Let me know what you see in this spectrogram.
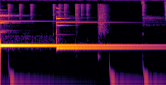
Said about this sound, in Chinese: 门铃响了，一定是哥哥你来了。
